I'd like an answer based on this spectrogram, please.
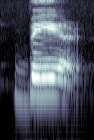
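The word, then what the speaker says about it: bare: एयर करके बोलते हैं सो बी ए आर ई बेयर बी बी ए आर बार बोला जाएगा बी ए आर ई बेयर बोला जाएगा ठीक और जगहों पे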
